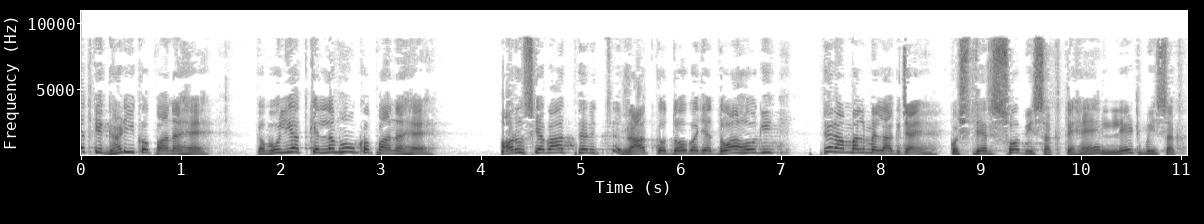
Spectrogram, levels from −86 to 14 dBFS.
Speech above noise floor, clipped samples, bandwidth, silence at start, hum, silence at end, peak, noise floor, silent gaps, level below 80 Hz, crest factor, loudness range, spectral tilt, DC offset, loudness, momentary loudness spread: 49 dB; under 0.1%; 9.4 kHz; 0 s; none; 0 s; -4 dBFS; -71 dBFS; none; -48 dBFS; 18 dB; 1 LU; -5 dB/octave; under 0.1%; -22 LUFS; 6 LU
